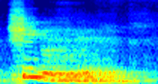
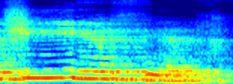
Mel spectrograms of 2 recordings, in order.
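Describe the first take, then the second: First: Said in the usual way. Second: She is there with SHE held long; wrongly stressed pronoun. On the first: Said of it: "we cannot say she is there". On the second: Shown as a demonstration. Teacher showing what we cannot say, she over-stressed. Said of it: "we cannot say".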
